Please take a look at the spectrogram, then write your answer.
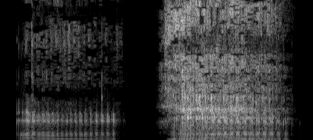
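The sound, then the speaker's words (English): A person does a platypus impression: two loud, growly vocal bursts, the first shorter with a fluttering, purr-like pulse, the second longer, rougher and more roaring, with a short pause between and no talking. “Hope you're ready for the sickest platypus impression you've ever heard in your life.”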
